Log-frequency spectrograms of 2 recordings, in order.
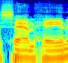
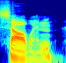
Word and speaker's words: Samhain: A lot of people say Samhain, and it's to the point that that's almost acceptable now. But traditionally, it's Samhain.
